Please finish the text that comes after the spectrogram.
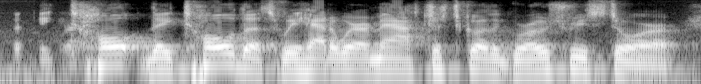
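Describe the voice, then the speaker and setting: Urgent, emphatic lower-voiced man. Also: animated, fast, highs cut off, a little hiss or hum. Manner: emphatic, urgent, with frequent restarts. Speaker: guest, legal advocacy group representative. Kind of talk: animated call-in interview.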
